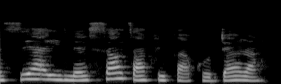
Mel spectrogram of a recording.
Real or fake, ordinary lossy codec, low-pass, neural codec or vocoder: fake; none; 7.2 kHz; codec, 16 kHz, 8 kbps, FreqCodec, larger model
